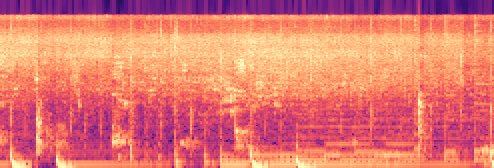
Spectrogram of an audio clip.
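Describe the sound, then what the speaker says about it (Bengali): Bata fish sizzles and spatters in hot oil in a wok, a loud, steady frying hiss broken by repeated sharp scraping and stirring clatters, with no talking. "মাছটা ভাজা আমার হয়ে গেছে। এখন আমি উল্টে নেব।"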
